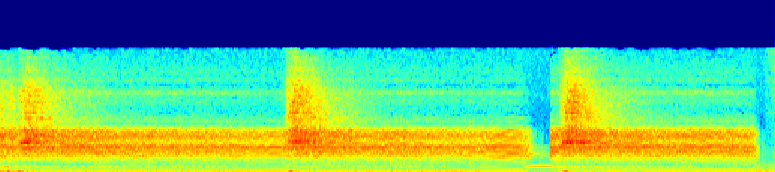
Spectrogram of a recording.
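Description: Instrumental passage of a rock song: electric guitar chords held and changing twice, each change marked by a short sharp hit.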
